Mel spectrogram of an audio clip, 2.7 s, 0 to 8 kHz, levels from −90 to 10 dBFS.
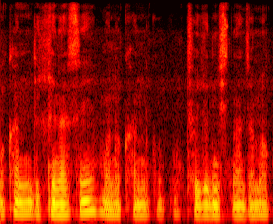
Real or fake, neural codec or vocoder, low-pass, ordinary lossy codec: real; none; none; none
